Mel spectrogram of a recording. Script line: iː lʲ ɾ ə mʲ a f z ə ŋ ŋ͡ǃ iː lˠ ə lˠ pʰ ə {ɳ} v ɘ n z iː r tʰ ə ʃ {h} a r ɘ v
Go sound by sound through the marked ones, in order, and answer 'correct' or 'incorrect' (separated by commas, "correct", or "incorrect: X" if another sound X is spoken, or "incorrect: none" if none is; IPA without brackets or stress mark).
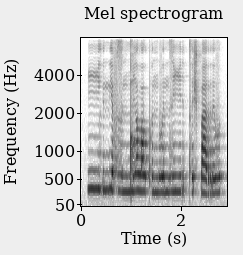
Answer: incorrect: ŋ, incorrect: p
